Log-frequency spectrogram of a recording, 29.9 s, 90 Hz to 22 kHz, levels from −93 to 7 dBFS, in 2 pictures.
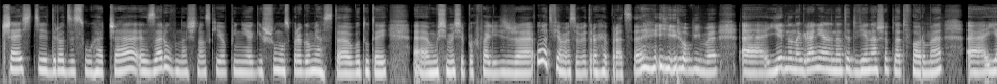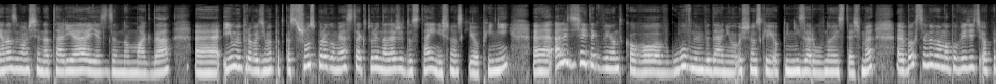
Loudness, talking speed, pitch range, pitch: -13 LUFS, 140 wpm, 200-240 Hz, 215 Hz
